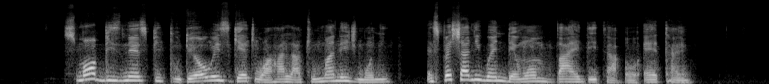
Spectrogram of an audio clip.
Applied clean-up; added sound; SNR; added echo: neural mask model RNNoise.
